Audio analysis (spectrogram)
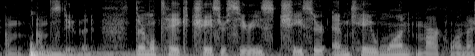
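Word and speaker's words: Thermaltake: don't know thermal take oh thermal take that's how you say it all right I'm I'm stupid thermal take Chaser series Chaser MK1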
